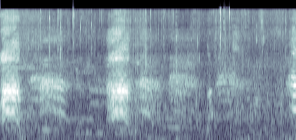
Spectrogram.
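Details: Crows fighting over food, giving harsh cawing calls: loud caws open the clip and recur near one second, with fainter overlapping caws between and a final caw at the end; background hum.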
